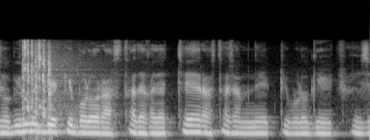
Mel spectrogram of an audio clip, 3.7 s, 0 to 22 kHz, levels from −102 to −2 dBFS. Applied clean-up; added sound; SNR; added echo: none; Mechanisms; 4 dB; none.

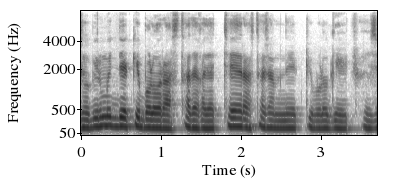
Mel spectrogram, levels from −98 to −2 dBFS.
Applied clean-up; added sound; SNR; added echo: none; none; none; none.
